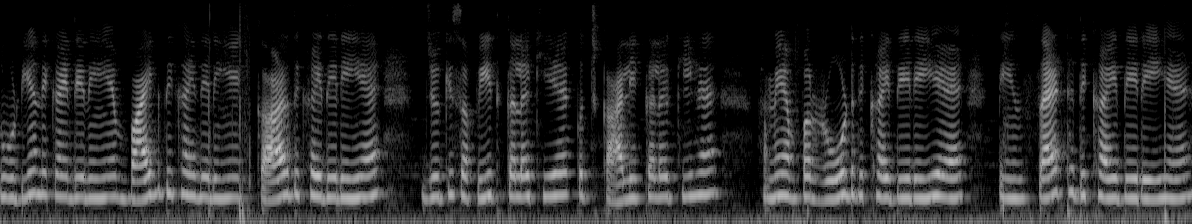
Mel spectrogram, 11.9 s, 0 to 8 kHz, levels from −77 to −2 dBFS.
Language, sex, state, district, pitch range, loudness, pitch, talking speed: Hindi, female, Maharashtra, Chandrapur, 240-265 Hz, -30 LUFS, 250 Hz, 200 wpm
